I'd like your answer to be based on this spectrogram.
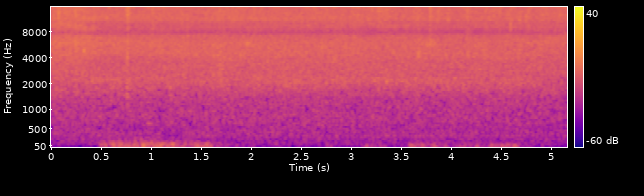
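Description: Rain falls steadily in a village during the rainy season, making an even hiss with a couple of dull low bumps near the start and later.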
